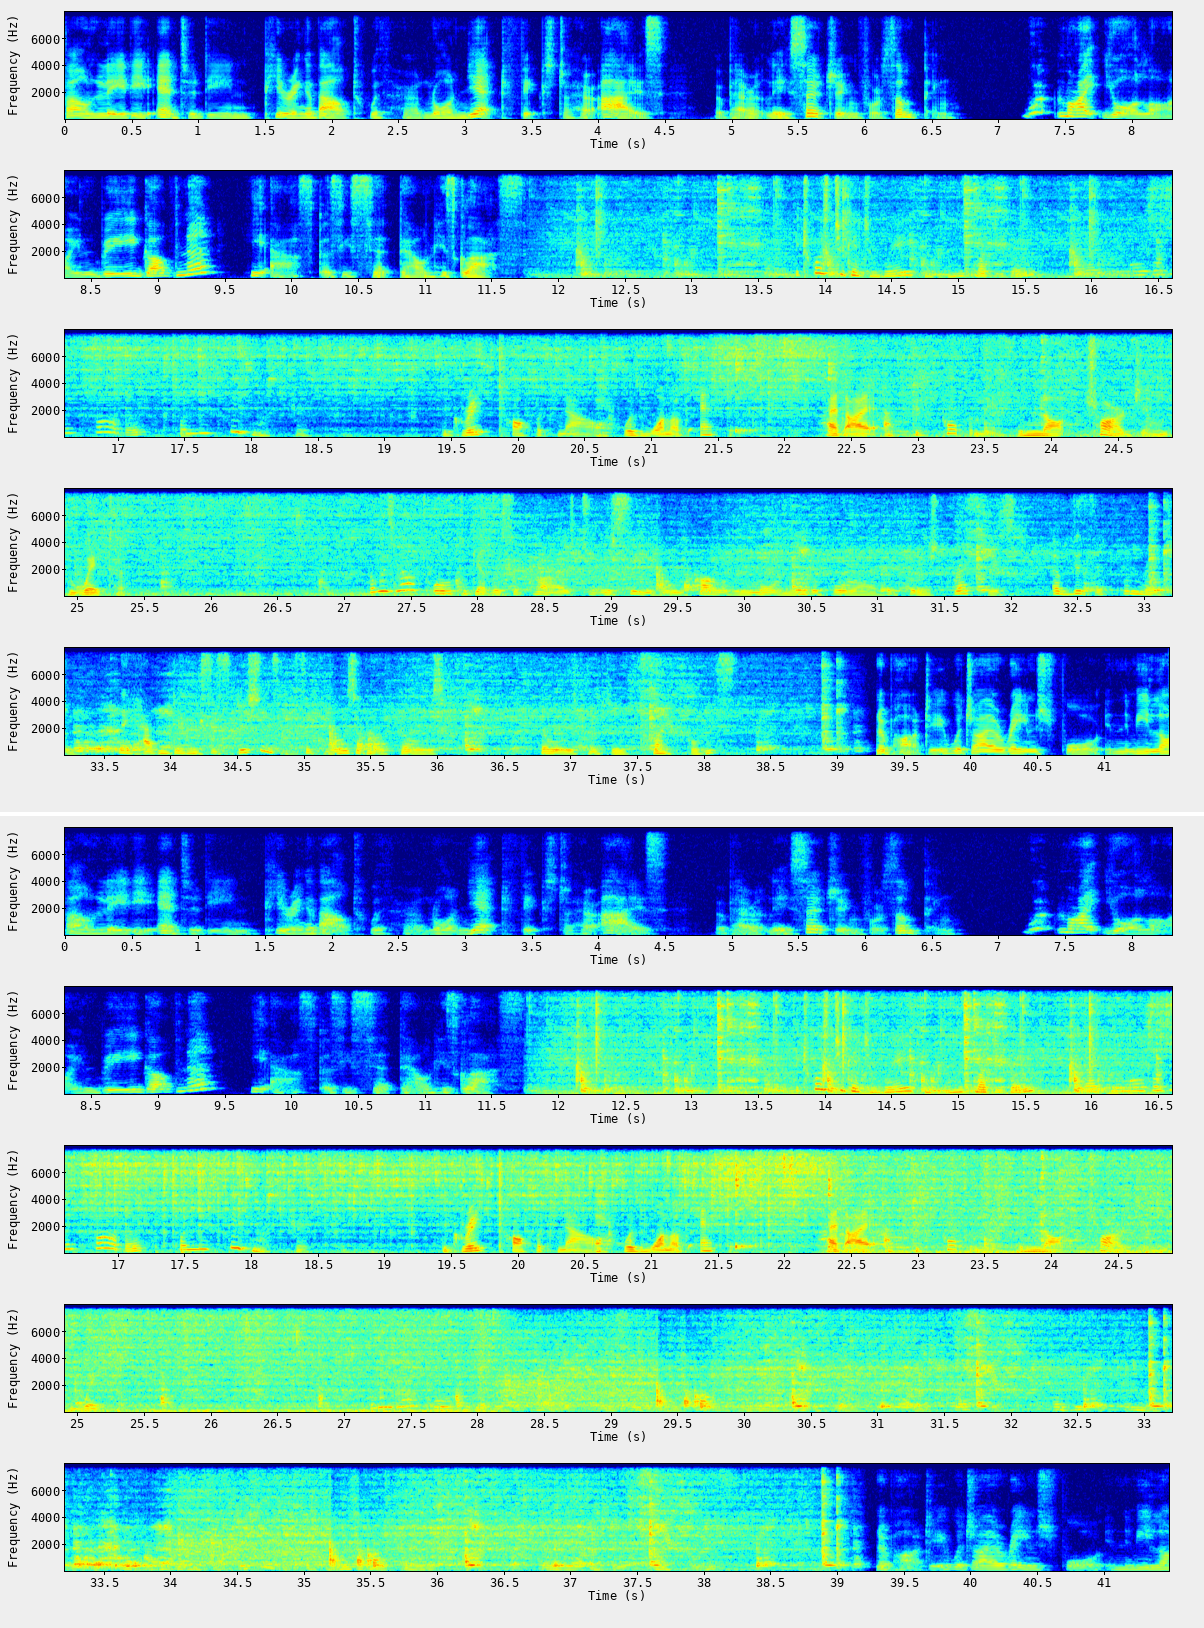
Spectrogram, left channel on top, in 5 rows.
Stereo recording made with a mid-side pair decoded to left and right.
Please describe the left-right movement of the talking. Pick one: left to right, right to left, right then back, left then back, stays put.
right then back.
